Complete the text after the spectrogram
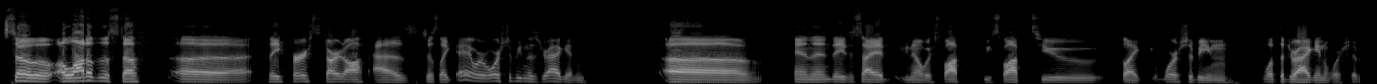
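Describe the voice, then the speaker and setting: A man's voice: medium pitch, unhurried, bright, forceful tone, clear, resonant tone, dry recording, studio quality. A man narrating as game master of a tabletop game, rambling with many fillers and restarts.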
